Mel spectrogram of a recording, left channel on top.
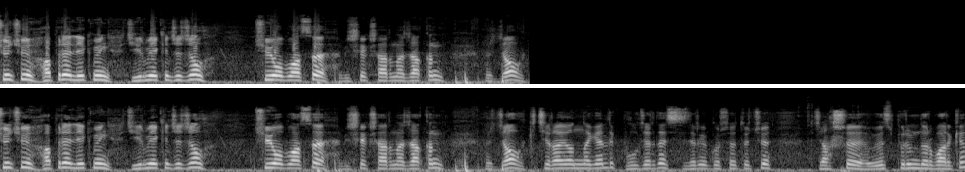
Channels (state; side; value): drops out; left; at 5.3 s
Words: aprel 2022 жыл Чүй обласы Бишкек шаарына жақын Жал кичи районуна келдик. Бул жерде сиздерге көрсөтүүчү жакшы өспүрүмдөр бар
